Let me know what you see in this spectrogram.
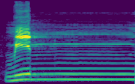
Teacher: ya ada tasdid di huruf idghamnya begitu juga di sini maka cara membacanya adalah ditahan didengungkan dua harakat · Maka cara membacanya adalah ditahan, didengungkan 2 harokat, yaitu bunyinya min ni'matin.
